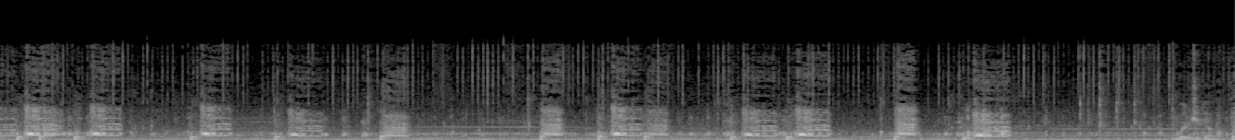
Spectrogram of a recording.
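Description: Chickens clucking in the Minecraft video game, short repeated clucks and squawks at an irregular rhythm over steady background game sound.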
